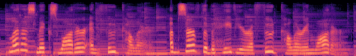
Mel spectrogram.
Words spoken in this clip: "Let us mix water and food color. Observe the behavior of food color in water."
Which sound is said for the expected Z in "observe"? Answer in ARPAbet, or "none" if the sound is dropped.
Z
